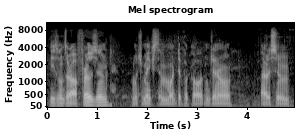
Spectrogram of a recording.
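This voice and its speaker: This man's very deep, fairly bright voice moves at a moderate pace as he casually comments live on the game he's streaming. He rambles and hesitates, leaning on fillers and self-corrections, and coughs or clears his throat from time to time.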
